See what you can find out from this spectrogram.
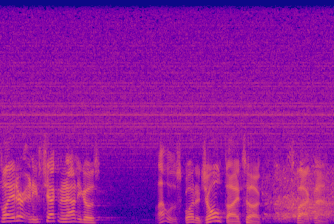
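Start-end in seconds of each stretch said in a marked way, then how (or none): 2.4-4.9 low, understated testimonial; deadpan low ad testimonial; commercial spokesman. Acted. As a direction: play the injured player calmly, pitched down. Plays battered player in commercial.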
